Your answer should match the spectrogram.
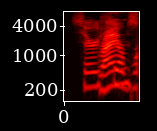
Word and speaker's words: Saoirse: Saoirse Ronan. – Rhymes with inertia.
